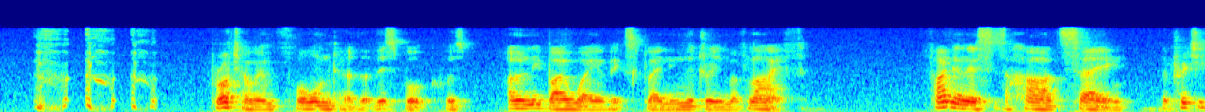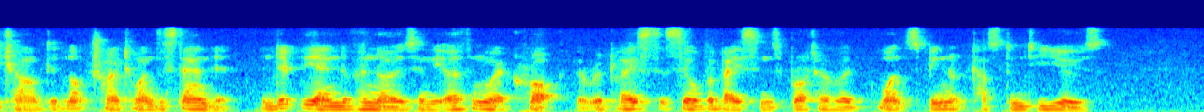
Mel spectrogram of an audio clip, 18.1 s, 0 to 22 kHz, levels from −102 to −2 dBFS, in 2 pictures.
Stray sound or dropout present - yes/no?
yes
